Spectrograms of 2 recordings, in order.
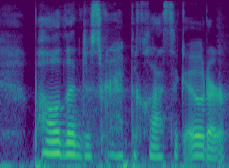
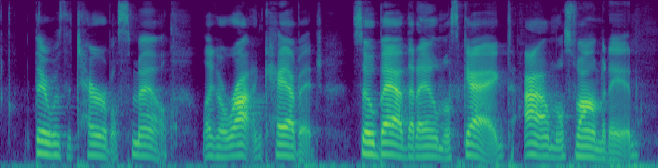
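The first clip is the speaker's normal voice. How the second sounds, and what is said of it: Put-on North Florida accent. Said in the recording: “That's good North Florida accent ... Your Florida accent is spot on.”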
